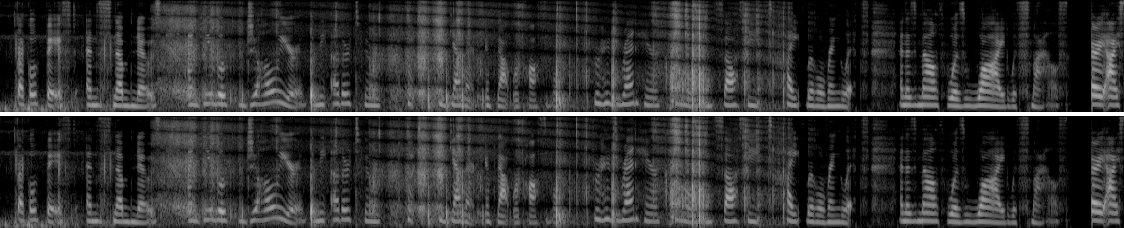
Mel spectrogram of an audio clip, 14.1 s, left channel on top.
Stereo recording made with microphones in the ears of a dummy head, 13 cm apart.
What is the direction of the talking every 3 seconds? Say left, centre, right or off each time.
left, right, right, centre, left.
